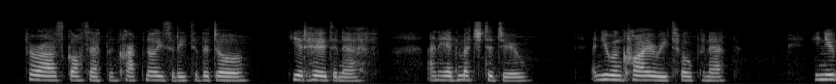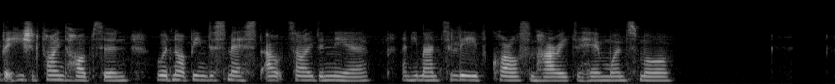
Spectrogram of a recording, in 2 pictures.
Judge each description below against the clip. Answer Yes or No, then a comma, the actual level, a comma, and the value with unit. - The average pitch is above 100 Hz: Yes, high, 190 Hz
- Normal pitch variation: No, narrow, 1.6 semitones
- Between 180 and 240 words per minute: Yes, average, 185 wpm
